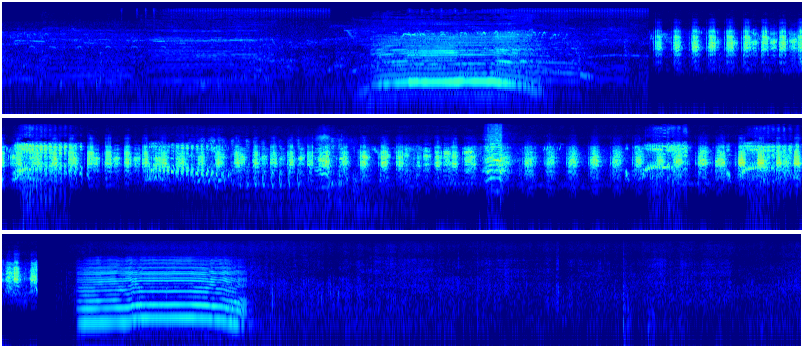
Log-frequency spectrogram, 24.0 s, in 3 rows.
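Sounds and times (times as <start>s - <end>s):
cow mooing: 1.1s - 2.9s, 3.6s - 6.4s.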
